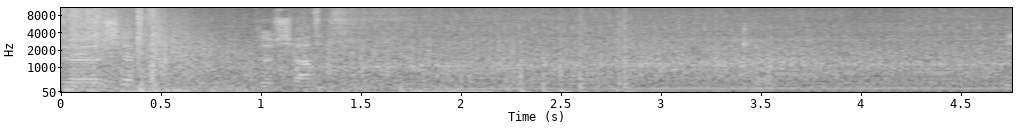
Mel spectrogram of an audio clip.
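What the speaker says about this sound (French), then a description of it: "Il a foncé sur ma mine. Boum." A tank in the WWII game Post Scriptum driving onto a mine, heard as heavy booming blasts and rumbling explosion noise at the start, then a low engine drone under ongoing battle sounds.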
